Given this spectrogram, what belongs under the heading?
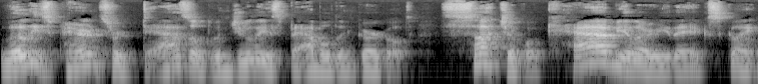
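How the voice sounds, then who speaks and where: A man talks at medium pitch, somewhat breathy. His intonation is lively. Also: moderate pace. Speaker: father of the channel owner, reading a children's book. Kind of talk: children's picture book read-aloud. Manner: friendly, conversational, with asides and comments to the children.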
